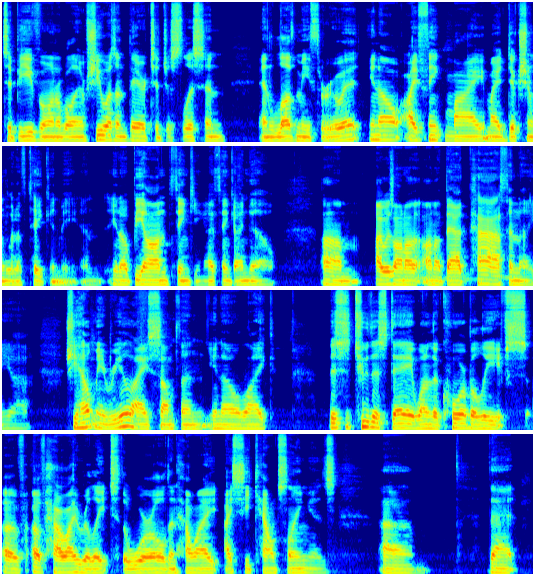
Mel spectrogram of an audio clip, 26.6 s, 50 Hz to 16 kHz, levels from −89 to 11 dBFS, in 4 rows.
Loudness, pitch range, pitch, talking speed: -18 LUFS, 100-110 Hz, 105 Hz, 190 wpm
